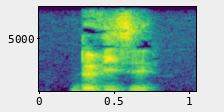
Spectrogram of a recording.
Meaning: 1. to chat (converse familiarly) 2. to make a quote for a prospective client
- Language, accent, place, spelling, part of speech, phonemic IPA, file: French, France, Lyon, deviser, verb, /də.vi.ze/, LL-Q150 (fra)-deviser.wav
